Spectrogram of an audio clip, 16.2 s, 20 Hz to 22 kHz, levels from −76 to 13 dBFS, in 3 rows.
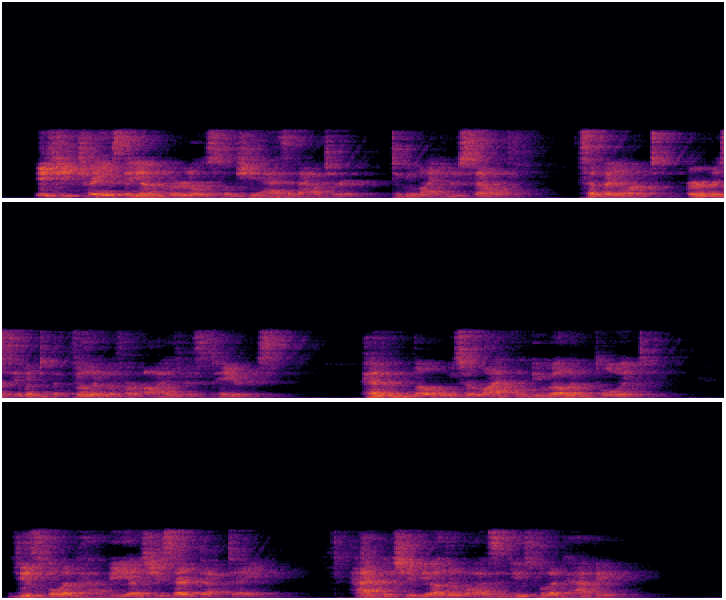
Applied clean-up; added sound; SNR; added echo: none; none; none; reverberation time 0.7 s.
